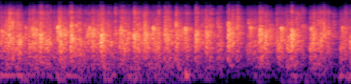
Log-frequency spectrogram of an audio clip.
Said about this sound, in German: Ich würde die Runde da schon mal beenden und ein kleiner Applaus für die drei Kandidaten.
